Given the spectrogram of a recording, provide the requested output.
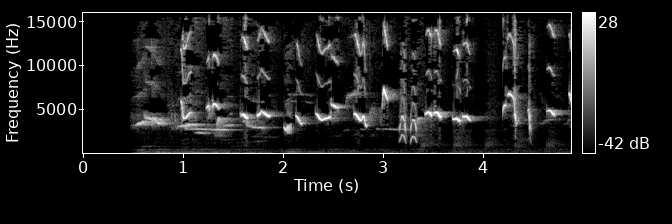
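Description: Blue-eared kingfisher delivering a busy run of high, thin chirps and short whistled notes, quick and uneven, over a faint low rumble.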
